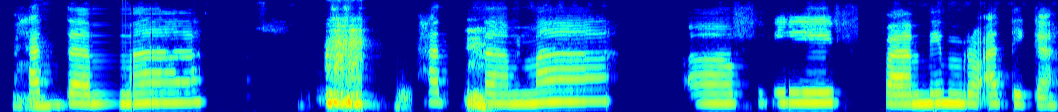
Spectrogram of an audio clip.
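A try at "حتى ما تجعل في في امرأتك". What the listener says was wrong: Hattama taja'alu. Oke, kurang taja'alunya tadi.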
